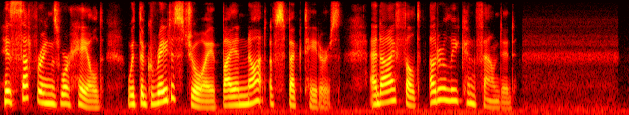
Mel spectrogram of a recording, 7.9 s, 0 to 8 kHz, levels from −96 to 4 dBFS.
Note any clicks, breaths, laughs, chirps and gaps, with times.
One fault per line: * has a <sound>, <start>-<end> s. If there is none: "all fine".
all fine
